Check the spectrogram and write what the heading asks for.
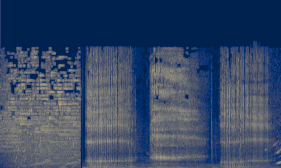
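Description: Exaggerated, cartoon-style snoring of a sleeping girl, two long snores with a deep rumble starting a little over a second in, over light background music.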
